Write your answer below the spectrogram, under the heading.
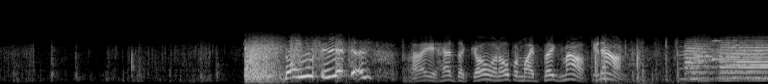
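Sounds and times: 
gunshot: 0:02.4 - 0:03.0
bullet crashing into a glass showcase: 0:02.4 - 0:03.7
speech: 0:02.8 - 0:07.6.

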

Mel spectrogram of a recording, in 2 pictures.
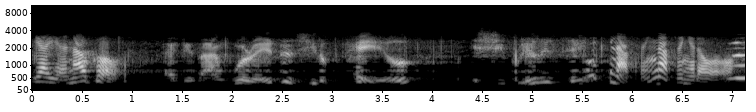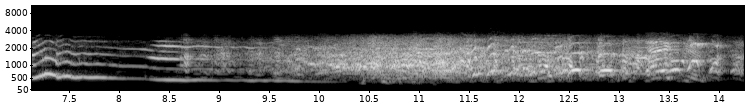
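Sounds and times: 
speech: 0:00.1 - 0:07.8, 0:08.6 - 0:09.3, 0:10.4 - 0:11.1
woman howling loudly in the bedroom: 0:07.0 - 0:10.1
laughter: 0:08.3 - 0:14.2.

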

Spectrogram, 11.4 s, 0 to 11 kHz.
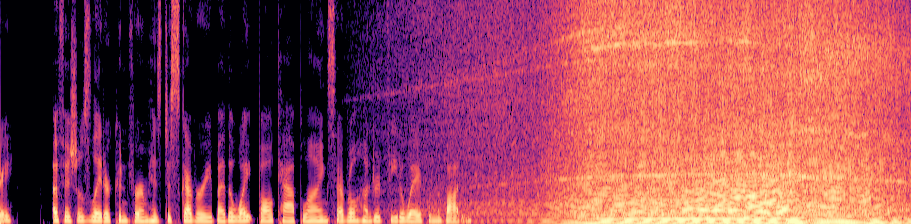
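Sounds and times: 
speech: 0:00.0 - 0:06.0
small airplane engine droning while taking off: 0:04.3 - 0:11.3.

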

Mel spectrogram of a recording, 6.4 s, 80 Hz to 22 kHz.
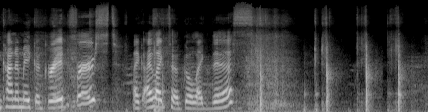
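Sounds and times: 
speech: 0:00.0 - 0:04.2
knife chopping an onion on a cutting board: 0:03.8 - 0:06.1.

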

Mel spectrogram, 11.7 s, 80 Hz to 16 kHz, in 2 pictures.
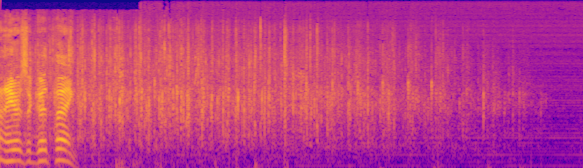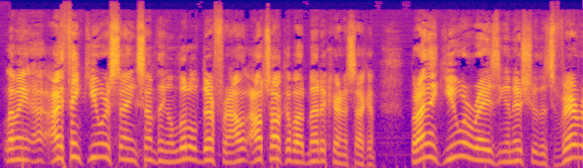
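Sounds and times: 
speech: 0:00.0 - 0:01.0, 0:05.9 - 0:11.6
crowd applauding: 0:00.0 - 0:05.4.

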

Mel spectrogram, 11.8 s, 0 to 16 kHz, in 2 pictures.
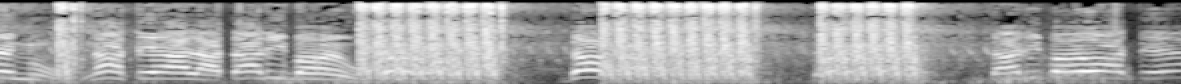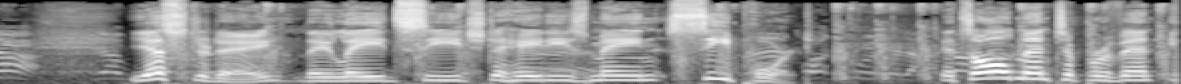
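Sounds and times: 
speech: 0:00.1 - 0:03.8, 0:05.0 - 0:06.0, 0:06.6 - 0:11.8
semi-automatic rifle fire bursts at an international airport: 0:01.8 - 0:05.2, 0:10.0 - 0:11.8.

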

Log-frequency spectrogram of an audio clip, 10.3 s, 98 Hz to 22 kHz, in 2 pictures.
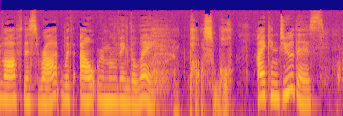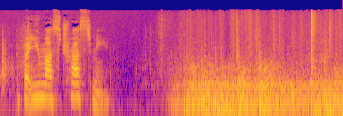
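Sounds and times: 
speech: 0:00.0 - 0:06.8
thunder from nearby lightning: 0:07.6 - 0:10.2.

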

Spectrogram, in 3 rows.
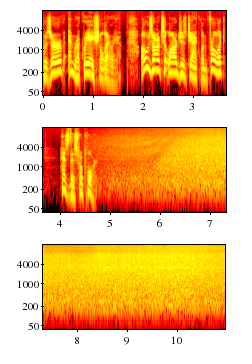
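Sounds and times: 
speech: 0:00.0 - 0:05.0
river water rushing: 0:04.8 - 0:10.9.

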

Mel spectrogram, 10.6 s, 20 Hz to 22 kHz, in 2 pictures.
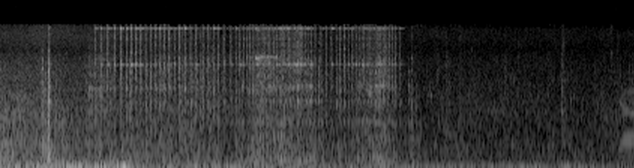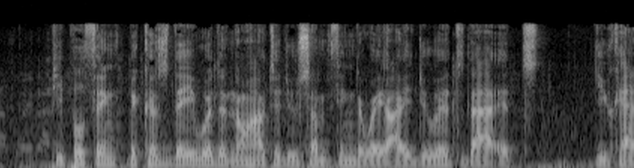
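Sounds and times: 
sailboat jib flapping: 0:00.0 - 0:07.2
water noise: 0:00.0 - 0:10.5
wind: 0:00.0 - 0:10.5
sailboat winch ratcheting as the jib is sheeted in: 0:00.4 - 0:03.5
speech: 0:05.7 - 0:10.5.

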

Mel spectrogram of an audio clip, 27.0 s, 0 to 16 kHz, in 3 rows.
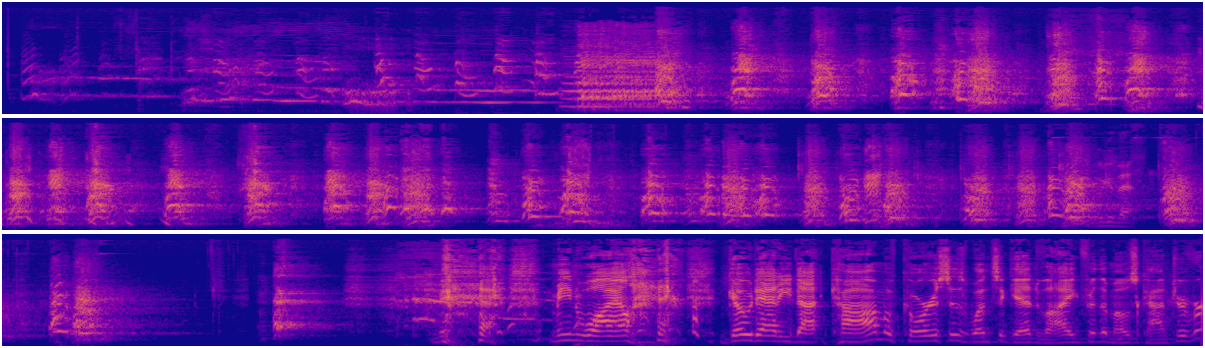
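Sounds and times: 
dog howling in a TV commercial: 0:00.1 - 0:18.7
speech: 0:01.4 - 0:03.2, 0:22.3 - 0:27.0
laughter: 0:07.0 - 0:11.2, 0:20.8 - 0:23.8.

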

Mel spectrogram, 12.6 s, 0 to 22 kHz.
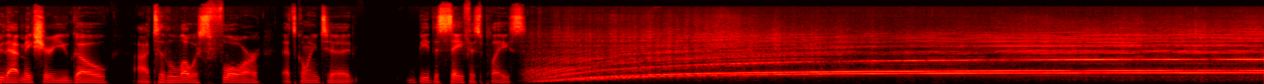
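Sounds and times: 
speech: 0:00.0 - 0:05.8
outdoor storm warning siren wailing: 0:05.2 - 0:12.6.

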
